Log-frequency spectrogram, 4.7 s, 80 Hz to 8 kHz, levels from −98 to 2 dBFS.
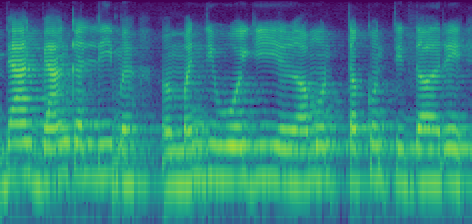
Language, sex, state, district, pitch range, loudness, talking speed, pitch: Kannada, male, Karnataka, Raichur, 190-200 Hz, -20 LUFS, 100 wpm, 195 Hz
